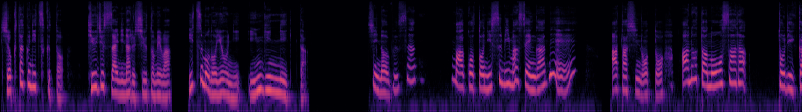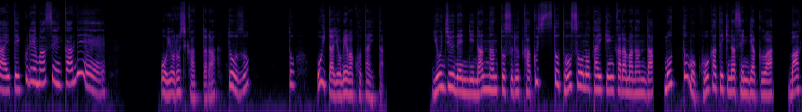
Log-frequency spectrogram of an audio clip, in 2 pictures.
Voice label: narration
